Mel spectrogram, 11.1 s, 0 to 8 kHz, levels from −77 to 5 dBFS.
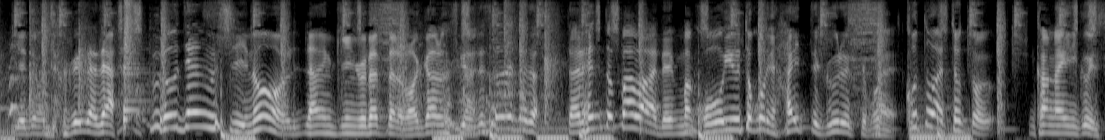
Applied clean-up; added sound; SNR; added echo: none; Snare drum; 11 dB; none.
